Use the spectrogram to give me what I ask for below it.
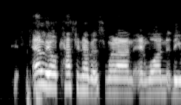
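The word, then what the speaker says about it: Hélio Castroneves: some of you saw elio castroneves it's not helio like i thought it was last year when we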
